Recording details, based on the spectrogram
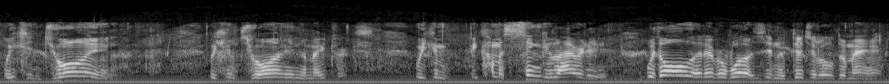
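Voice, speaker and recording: Sharp, bright-voiced man riffing sardonically. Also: a little high, moderate pace, a little hiss or hum, rough recording. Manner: animated, sardonic, conversational with rhetorical questions. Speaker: podcast host and audio artist. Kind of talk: opinionated monologue, reading article excerpts aloud.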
